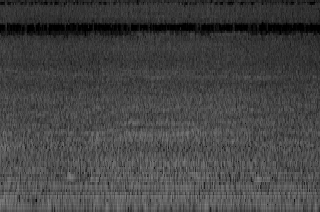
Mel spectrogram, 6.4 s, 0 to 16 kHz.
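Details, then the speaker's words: 2016 Ford Explorer 3.5 V6 at first start-up after water pump replacement, warming toward operating temperature, oil pressure up: steady, even idle hum with no rattle or tapping; engine running healthy. "Let it warm up to operating temperature. Look how nice that thing's idling."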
